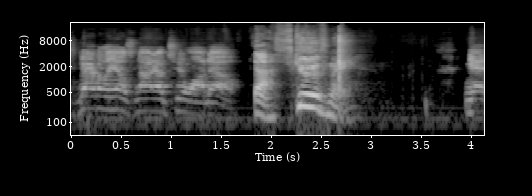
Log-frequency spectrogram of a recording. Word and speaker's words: Beverly Hills 90210: Oh man, Beverly Hills 90 to 10. Yeah, which I didn't pronounce. It's actually it's Beverly Hills 90210.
